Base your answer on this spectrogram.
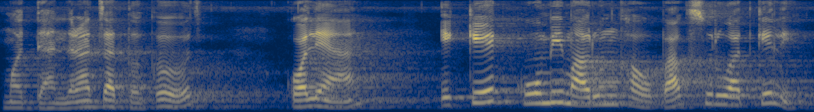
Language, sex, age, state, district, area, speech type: Goan Konkani, female, 30-45, Goa, Canacona, rural, spontaneous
